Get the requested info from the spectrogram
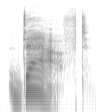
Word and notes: daft: dǽft; ダァフト

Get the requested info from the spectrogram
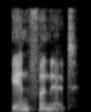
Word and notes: infinite: ínfənət; インファネト

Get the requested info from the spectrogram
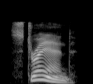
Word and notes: strand: strǽnd; ストランド

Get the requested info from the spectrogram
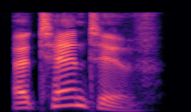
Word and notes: attentive: əténtiv; アテンティブ

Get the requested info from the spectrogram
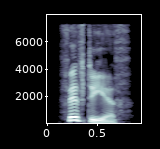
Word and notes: fiftieth: fíftiiθ; フィフティエス

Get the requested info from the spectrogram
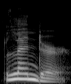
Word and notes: lender: léndər; レンダァ

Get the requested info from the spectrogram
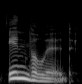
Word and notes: invalid: ínvəlid; インバリド

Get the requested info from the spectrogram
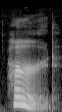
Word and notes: herd: hə́ː r d; ハード

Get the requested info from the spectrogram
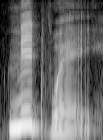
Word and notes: midway: mídwèi; ミッドウェイ

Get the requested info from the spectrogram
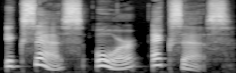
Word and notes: excess: eksés; エクセス

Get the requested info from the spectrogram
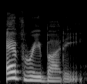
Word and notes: everybody: évribɑ`di; エブリバディ

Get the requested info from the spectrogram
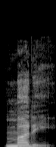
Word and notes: muddy: mʌ́di; マディ

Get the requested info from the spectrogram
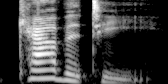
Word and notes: cavity: kǽvəti; キャベティ

